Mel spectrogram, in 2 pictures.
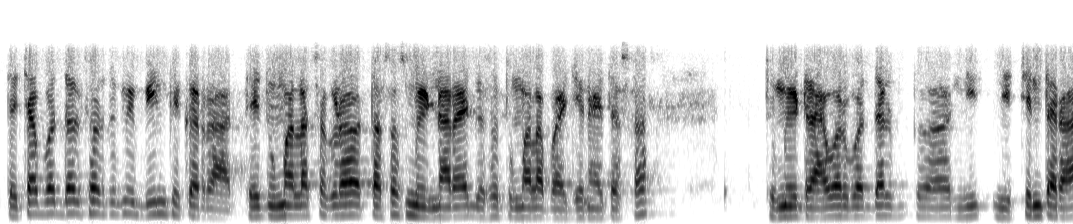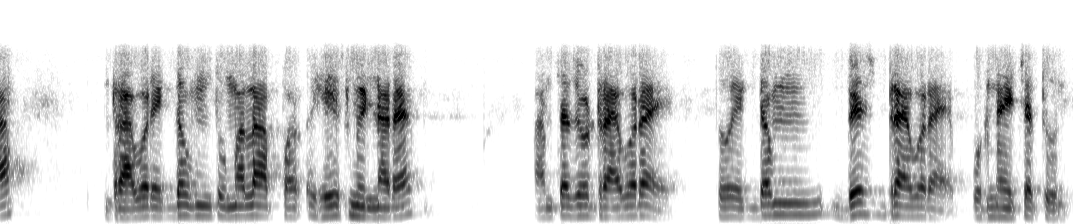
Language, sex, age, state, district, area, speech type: Marathi, male, 18-30, Maharashtra, Wardha, urban, conversation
